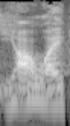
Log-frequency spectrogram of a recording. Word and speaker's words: Yahweh: We sometimes translate it or try to pronounce it Yahweh, but it means the personal name of God.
